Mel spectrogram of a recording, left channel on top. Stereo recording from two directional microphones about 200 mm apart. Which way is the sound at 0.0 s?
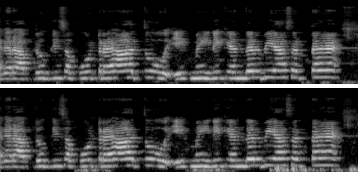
5° right (ahead or behind).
